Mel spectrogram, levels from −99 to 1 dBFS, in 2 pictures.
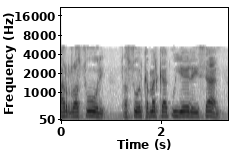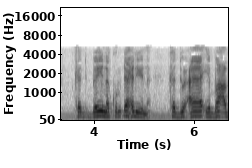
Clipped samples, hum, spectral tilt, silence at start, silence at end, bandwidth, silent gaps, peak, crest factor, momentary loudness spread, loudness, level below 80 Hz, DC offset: under 0.1%; none; -9 dB/octave; 0 s; 0 s; 5.4 kHz; none; -4 dBFS; 14 dB; 13 LU; -20 LUFS; -50 dBFS; under 0.1%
